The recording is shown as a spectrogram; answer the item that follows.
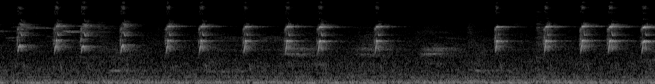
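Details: Sri Lankan squirrel calling and signalling towards its enemy: sharp, bright chipping notes repeated steadily about two to three times per second, each note short with a clear high overtone, over faint background hiss.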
